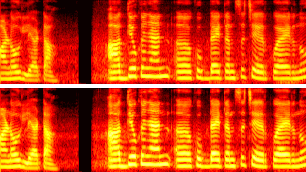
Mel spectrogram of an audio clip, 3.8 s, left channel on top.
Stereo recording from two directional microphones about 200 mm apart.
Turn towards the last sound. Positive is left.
turn(degrees=-20)  # may be behind; listen again after turning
